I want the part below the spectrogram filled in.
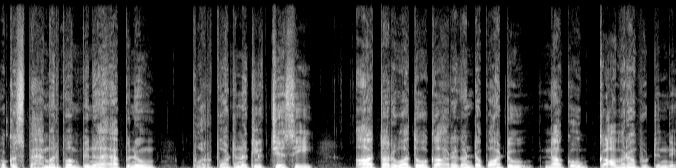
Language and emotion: Telugu, fearful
